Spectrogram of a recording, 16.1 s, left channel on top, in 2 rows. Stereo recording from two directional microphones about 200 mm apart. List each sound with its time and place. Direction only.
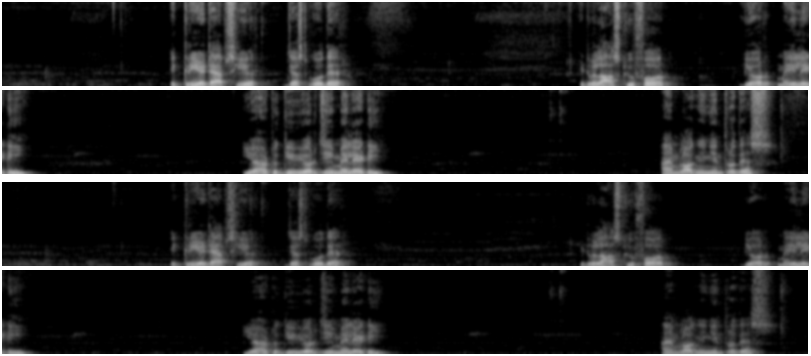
1.6 s speech: 55° left (ahead or behind)
5.7 s speech: 55° left (ahead or behind)
10.4 s speech: 55° left (ahead or behind)
14.6 s speech: 55° left (ahead or behind)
